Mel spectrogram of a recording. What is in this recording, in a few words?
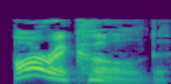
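"auricled", British English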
